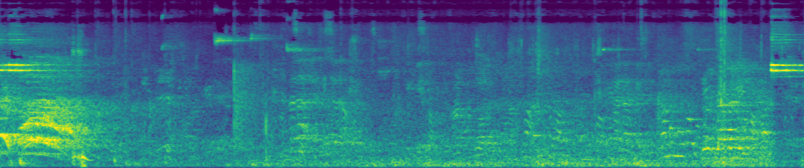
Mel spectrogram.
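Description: Young men and women chatter and call out in a large echoing gym.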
